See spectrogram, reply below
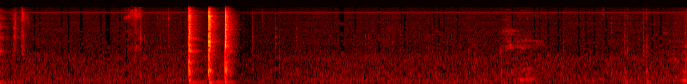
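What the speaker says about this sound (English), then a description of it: "I'm going to cut this in half because I've just got enough of this lovely lace to do the front and the back" Scissors cutting lace in half: three quick, crisp snips in a row, close and distinct, with faint handling rustles before and after in an otherwise quiet room.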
